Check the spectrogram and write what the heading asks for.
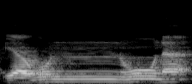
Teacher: یہ اب ہم نے یظنون میں جو پہلا نون ہے اس کو ہم نے ناک میں آواز لے کے گئے ہیں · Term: غنہ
